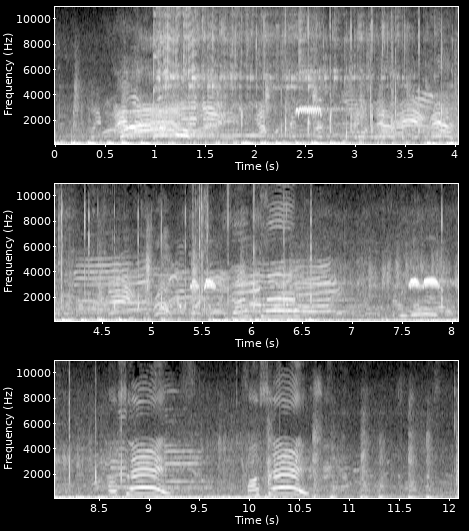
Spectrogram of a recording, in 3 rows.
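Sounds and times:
people shouting and calling out: 0.3s - 12.0s.

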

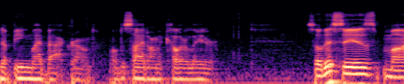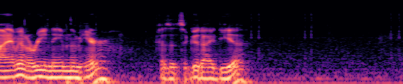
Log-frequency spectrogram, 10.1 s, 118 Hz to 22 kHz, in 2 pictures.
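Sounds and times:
low steady hum: 0.0s - 10.0s
computer keyboard and mouse clicks: 8.2s - 9.0s.

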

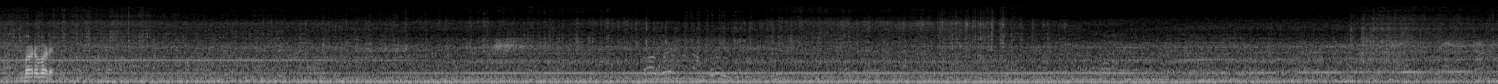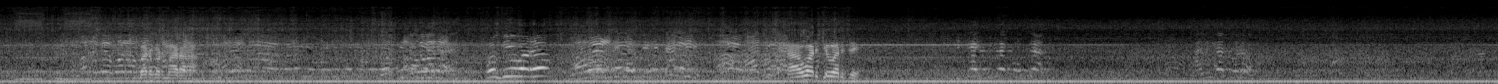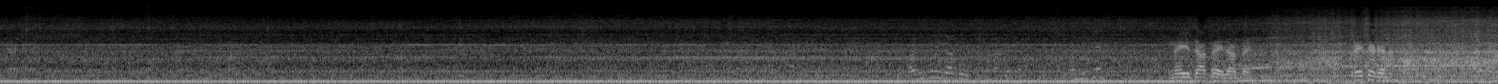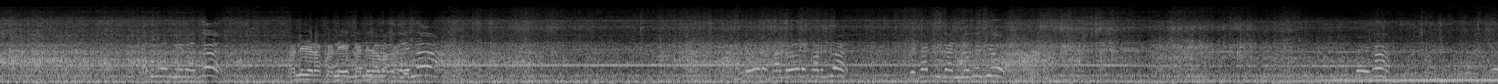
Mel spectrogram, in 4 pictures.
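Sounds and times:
fire engine droning: 0.0s - 59.9s
voices talking: 10.2s - 28.6s, 36.7s - 59.9s
hose spraying water: 13.4s - 23.6s, 42.5s - 59.9s.

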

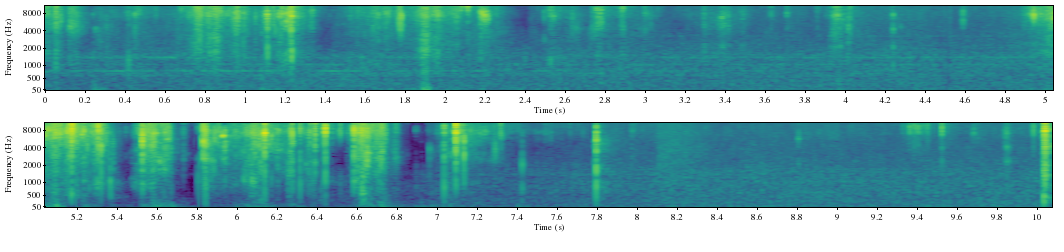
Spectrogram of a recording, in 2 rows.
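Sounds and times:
slime squishing with crackles: 0.0s - 8.0s.

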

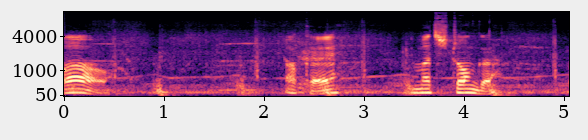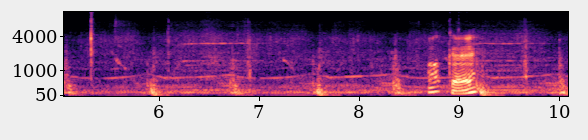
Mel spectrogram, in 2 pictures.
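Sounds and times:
wiper blades knocking: 0.0s - 10.0s
wiper motor humming: 0.0s - 10.0s
wipers sweeping wet windscreen: 0.0s - 10.0s.

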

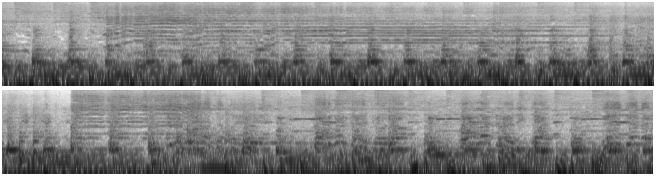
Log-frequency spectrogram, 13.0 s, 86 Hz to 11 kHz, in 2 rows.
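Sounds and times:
brass band music: 0.0s - 13.0s
drums steady beat: 0.0s - 13.0s.

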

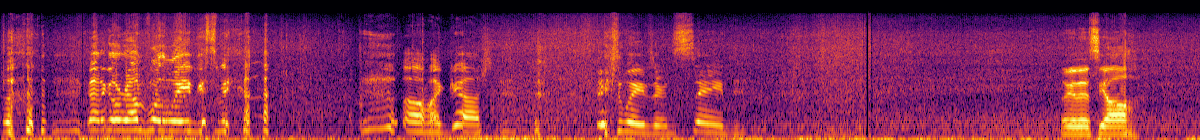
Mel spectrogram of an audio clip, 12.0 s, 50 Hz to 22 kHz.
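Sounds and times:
lake waves breaking on rocky shore: 0.0s - 12.0s
wind rumble on microphone: 4.2s - 10.6s.

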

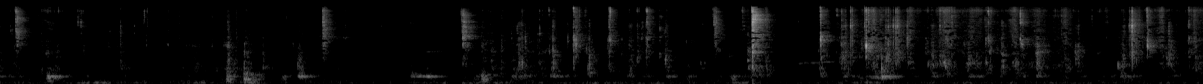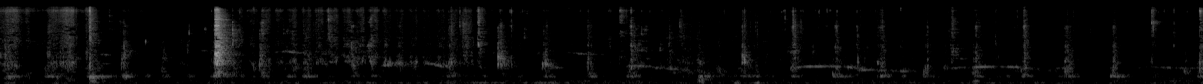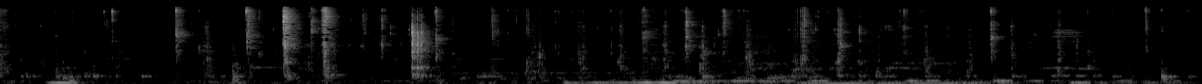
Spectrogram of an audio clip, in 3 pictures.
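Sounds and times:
wet mouth clicks and chewing: 0.0s - 36.0s
plastic film crinkling: 8.5s - 13.4s.

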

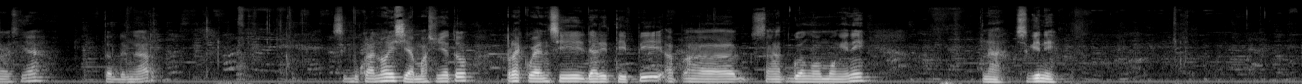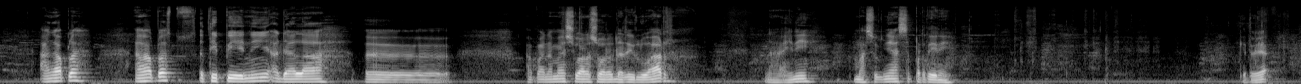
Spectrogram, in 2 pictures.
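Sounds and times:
faint music from television: 0.0s - 26.0s
steady low hum: 0.0s - 26.0s.

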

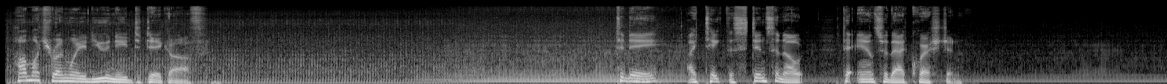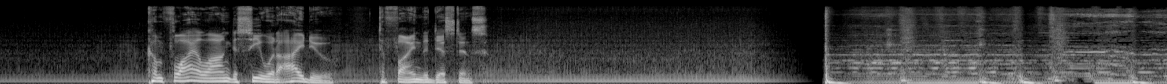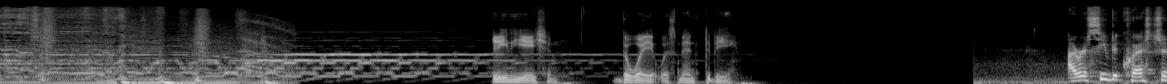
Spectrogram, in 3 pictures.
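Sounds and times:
piston aircraft engine and propeller: 0.1s - 25.9s.

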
